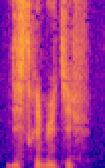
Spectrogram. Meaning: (adjective) distributive; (noun) distributive, distributive case
- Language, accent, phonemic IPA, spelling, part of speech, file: French, France, /dis.tʁi.by.tif/, distributif, adjective / noun, LL-Q150 (fra)-distributif.wav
